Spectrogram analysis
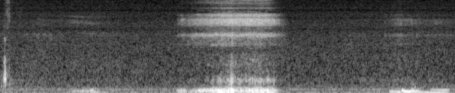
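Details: Old man snoring: one clear rattling inhaled snore with softer breathy snores before and after, in a quiet room.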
